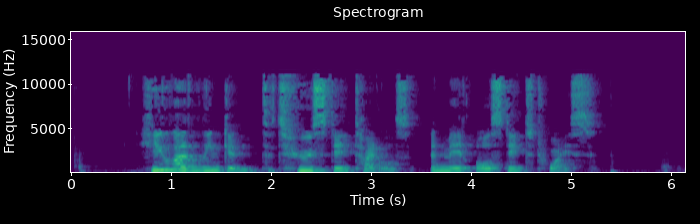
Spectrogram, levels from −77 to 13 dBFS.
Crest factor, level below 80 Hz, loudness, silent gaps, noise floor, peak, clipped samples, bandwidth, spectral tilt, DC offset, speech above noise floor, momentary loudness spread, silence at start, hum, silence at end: 18 dB; -72 dBFS; -24 LUFS; none; -64 dBFS; -6 dBFS; under 0.1%; 11.5 kHz; -1.5 dB/octave; under 0.1%; 41 dB; 14 LU; 0.75 s; none; 0.7 s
